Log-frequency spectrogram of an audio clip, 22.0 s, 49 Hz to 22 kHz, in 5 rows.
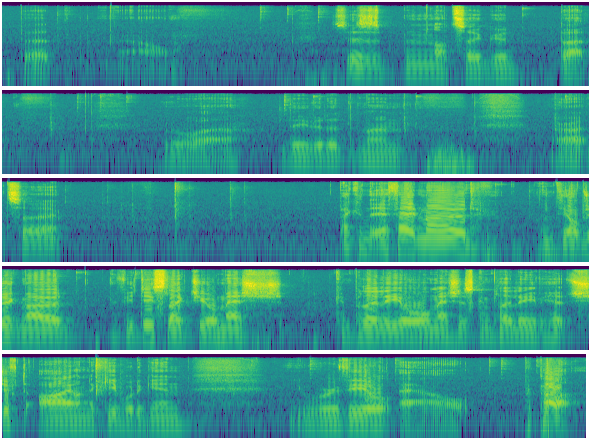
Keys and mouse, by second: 0.4 alt+right click, 2.1 alt+click, 3.9 alt+middle click, 5.0 alt+right click, 5.3 alt+click, 6.7 alt+middle click, 7.5 alt+middle click, 8.6 alt+middle click, 10.1 F9, 12.1 click, 12.5 alt+middle click, 13.0 click, 13.3 alt+click, 13.7 alt+middle click, 14.2 alt+click, 18.3 shift+i, 19.5 alt+click, 20.1 alt+middle click, 20.4 alt+right click, 21.2 click, 21.6 alt+click.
